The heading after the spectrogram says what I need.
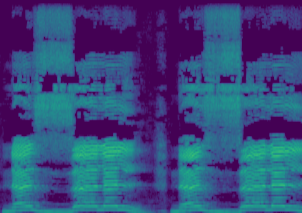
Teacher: Kenapa jadi z tu? Sebab sifat huruf zai safir kena bunyikan z, macam bunyi lebah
